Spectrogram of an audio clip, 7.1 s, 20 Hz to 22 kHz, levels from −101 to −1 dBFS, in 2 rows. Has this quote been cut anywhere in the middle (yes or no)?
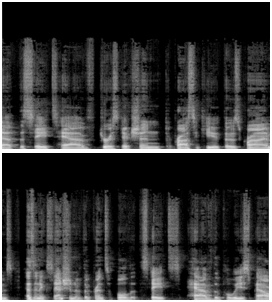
yes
